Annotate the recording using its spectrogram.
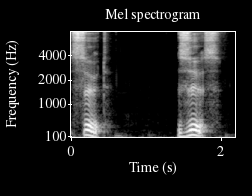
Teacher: После с и з звук йод выпадает в начале слов.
